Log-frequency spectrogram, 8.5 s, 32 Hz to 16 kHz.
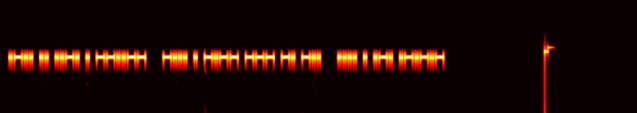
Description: Morse code, heard as a keyed tone, about 34 wpm, 700 Hz. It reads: LIFE, BEYOND HER.
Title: Sentences from Top 1000 Words - Review Part 6 - 35wpm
